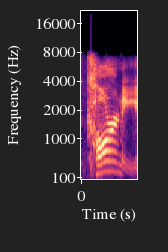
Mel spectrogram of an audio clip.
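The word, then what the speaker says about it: Kearney: is it Kernney or Carney? And they said it's Carney. And they said that everyone that doesn't live around here typically pronounces it as Karnney. So, it's Carney according to the locals.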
